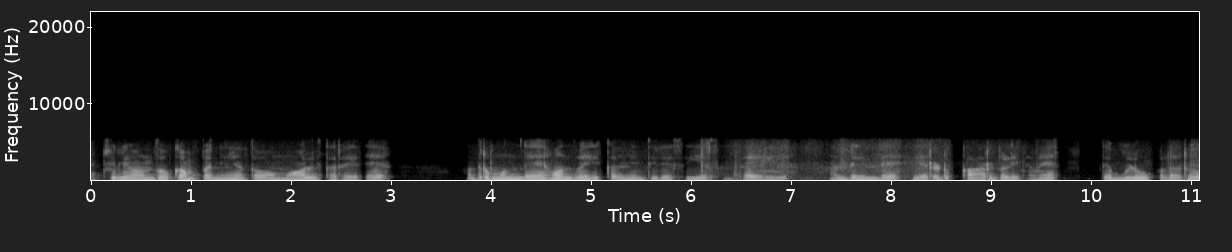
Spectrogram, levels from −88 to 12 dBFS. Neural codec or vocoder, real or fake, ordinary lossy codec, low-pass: none; real; none; 5.4 kHz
